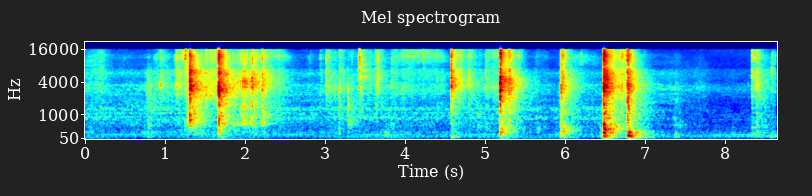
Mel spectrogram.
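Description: Plastic ice-freezing cooler being handled, flipped over and set down upside down on a rubber bar mat to turn out a block of clear ice. The sound is a scattering of knocks and bumps, the loudest pair about two-thirds of the way in.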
